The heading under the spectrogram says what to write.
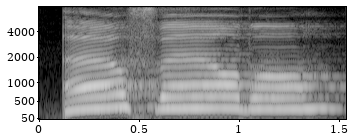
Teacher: Huruf ra dibaca secara tafkhim karena ra berharokat fathah. Cara bacanya ra dibaca dengan tebal.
